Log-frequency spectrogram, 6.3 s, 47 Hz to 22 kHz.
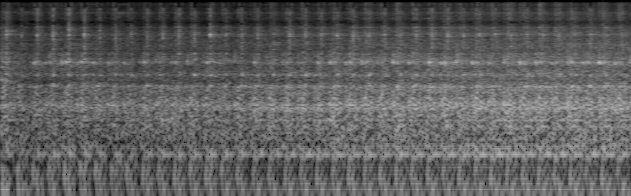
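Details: John Deere 70 two-cylinder tractor started for a hill comparison with a 1959 730: even, slow pop-pop beat around three a second, steady and regular as it settles into idle before warm-up; healthy runner.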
